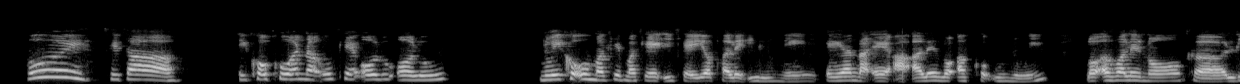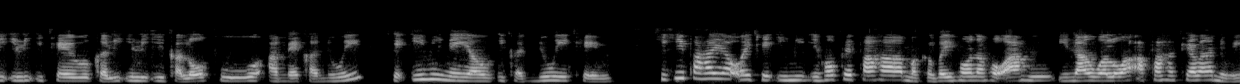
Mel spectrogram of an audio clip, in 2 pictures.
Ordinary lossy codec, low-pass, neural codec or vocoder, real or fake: MP3, 48 kbps; 5.4 kHz; none; real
